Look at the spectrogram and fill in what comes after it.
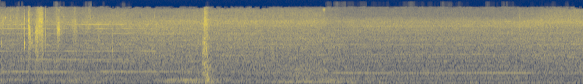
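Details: VW Touareg air suspension compressor after replacement of the old pump, which ran constantly and threw a suspension warning: steady, even hum with a constant mid-pitched tone as it raises the car; smooth, no rattle or strain.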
